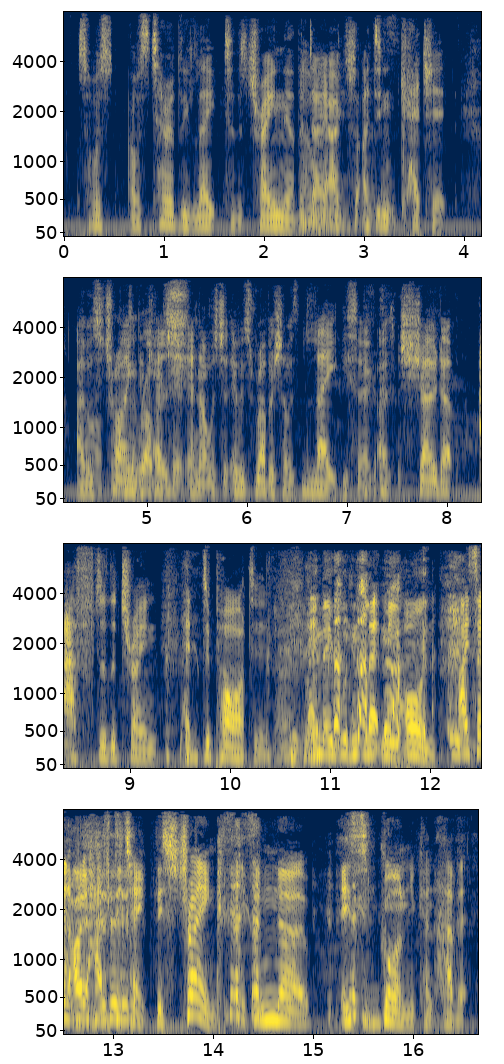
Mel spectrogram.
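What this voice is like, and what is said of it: Fairly good, camp put-on English accent. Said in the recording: “do an English accent, they're doing pretty well, but hella camp”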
